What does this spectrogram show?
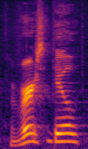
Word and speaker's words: versatile: see what versil means stress on the first syllable making it versatile versatile and British says versatile versatile so versatile and versatile yeah versatile someone who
